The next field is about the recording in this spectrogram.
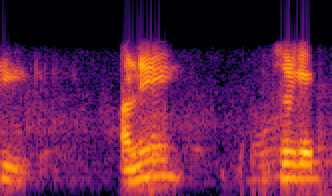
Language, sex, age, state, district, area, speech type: Marathi, male, 45-60, Maharashtra, Thane, rural, conversation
